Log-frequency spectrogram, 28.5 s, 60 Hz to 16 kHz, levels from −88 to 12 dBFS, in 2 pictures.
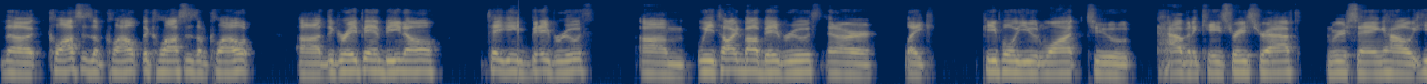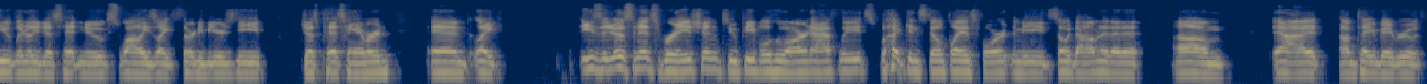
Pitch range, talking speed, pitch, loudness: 125-145 Hz, 175 wpm, 135 Hz, -26 LUFS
